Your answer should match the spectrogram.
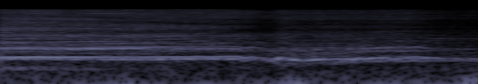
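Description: Faint, steady whine of a DJI Mavic Mini's brushless-motor propellers as the small drone flies sideways at sport-mode speed. The pitch dips briefly about a second and a half in.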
